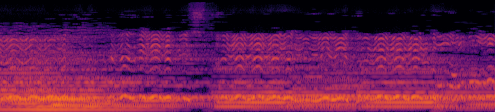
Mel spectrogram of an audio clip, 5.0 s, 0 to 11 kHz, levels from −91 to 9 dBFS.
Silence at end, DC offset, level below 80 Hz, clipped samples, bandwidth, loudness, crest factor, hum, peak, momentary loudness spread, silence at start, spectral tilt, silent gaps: 0 s; under 0.1%; -48 dBFS; under 0.1%; 9.6 kHz; -28 LUFS; 14 dB; none; -12 dBFS; 6 LU; 0 s; -7 dB/octave; none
